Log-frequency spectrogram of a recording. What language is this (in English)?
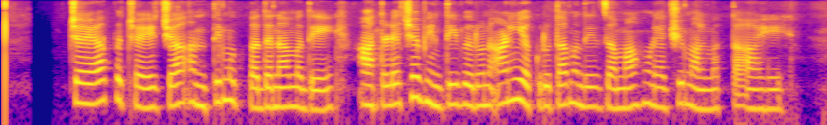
Marathi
